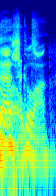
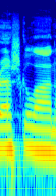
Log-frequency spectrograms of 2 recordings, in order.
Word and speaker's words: echelon: two of the year your commitment to saying the word echelon and not knowing how to say it is unpaid it's eschalon uh this isn't this is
